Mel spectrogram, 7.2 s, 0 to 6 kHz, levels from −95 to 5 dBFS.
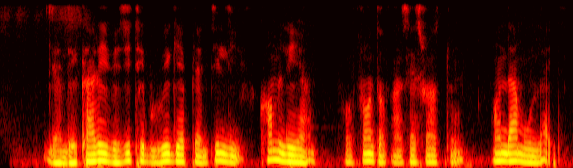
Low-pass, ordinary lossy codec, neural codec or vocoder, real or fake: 5.4 kHz; none; none; real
